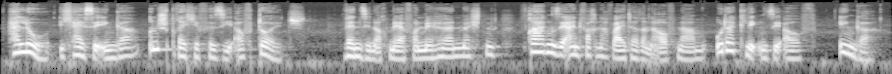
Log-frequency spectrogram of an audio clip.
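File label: German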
